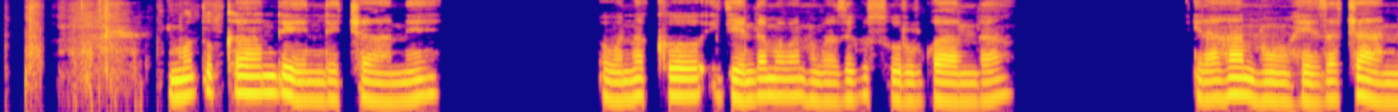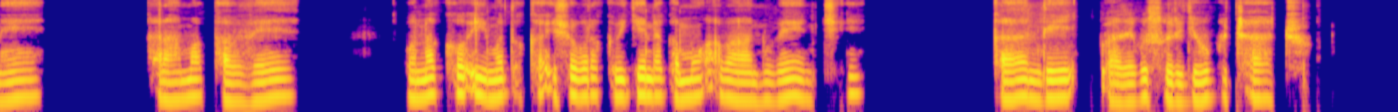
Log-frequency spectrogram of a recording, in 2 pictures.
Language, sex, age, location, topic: Kinyarwanda, female, 25-35, Musanze, government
